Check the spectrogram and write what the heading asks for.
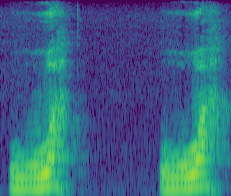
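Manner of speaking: "Wah" as a short rounded wah sound; w sound demo. Shown as a demonstration. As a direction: say "Wah" with lips rounded, twice. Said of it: "What does W say?".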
